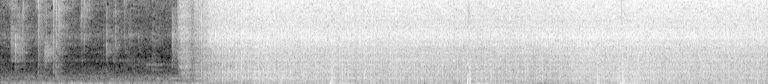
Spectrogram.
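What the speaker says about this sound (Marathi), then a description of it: "आता हे जे मटर आहे हे मी यात घालून घेते" Green peas tipped into a hot, oiled pan set off a sudden loud, steady hiss of steam and sizzle that carries on without a break. A few sharp clicks and taps sound over it, with no one speaking.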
